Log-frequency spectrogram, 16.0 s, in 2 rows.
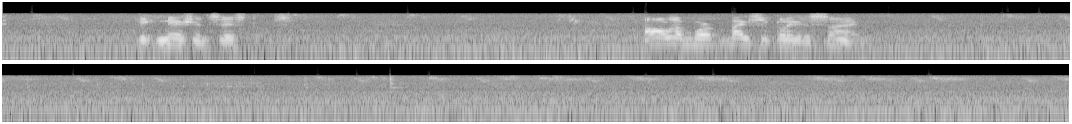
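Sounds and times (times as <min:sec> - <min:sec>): small birds chirping: 0:00.0 - 0:16.0
steady low hum: 0:00.0 - 0:16.0.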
